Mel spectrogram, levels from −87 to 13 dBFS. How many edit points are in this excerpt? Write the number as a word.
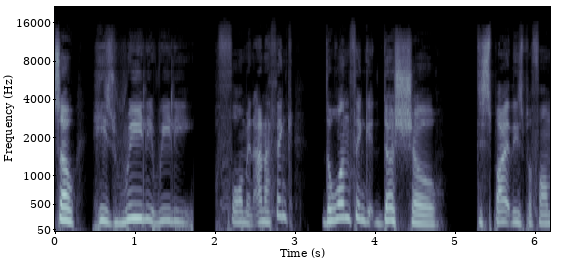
zero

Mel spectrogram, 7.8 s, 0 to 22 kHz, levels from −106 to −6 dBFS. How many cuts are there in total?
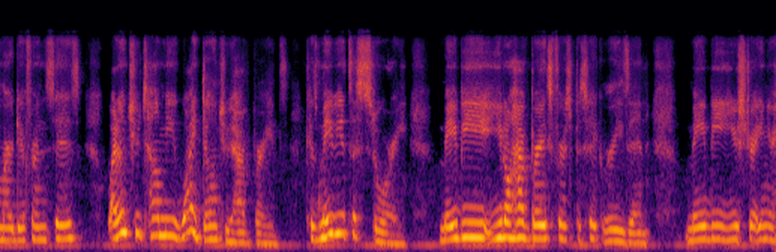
zero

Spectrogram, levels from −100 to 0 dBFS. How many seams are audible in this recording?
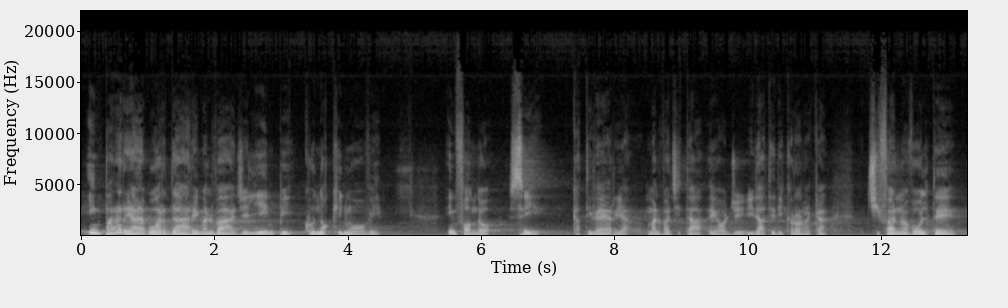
zero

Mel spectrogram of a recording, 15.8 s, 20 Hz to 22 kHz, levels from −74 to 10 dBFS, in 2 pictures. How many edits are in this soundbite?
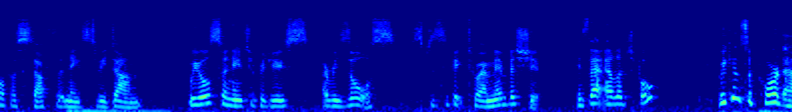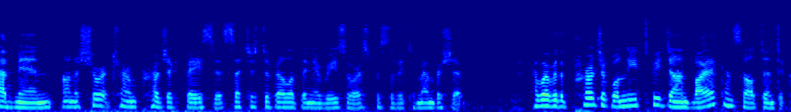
two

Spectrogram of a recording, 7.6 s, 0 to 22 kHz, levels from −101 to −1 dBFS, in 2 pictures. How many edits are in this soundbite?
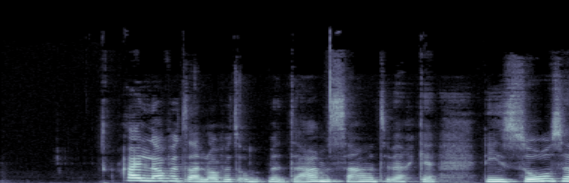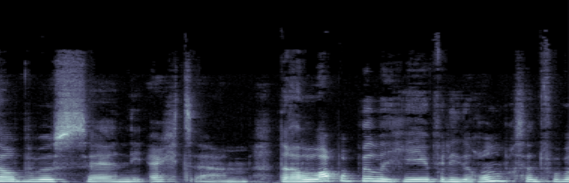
one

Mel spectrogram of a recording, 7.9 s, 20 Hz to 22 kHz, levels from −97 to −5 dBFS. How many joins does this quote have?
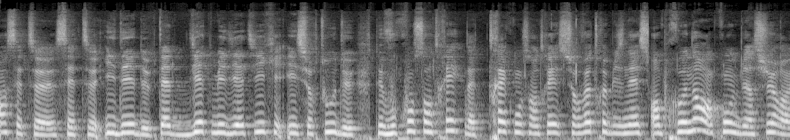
two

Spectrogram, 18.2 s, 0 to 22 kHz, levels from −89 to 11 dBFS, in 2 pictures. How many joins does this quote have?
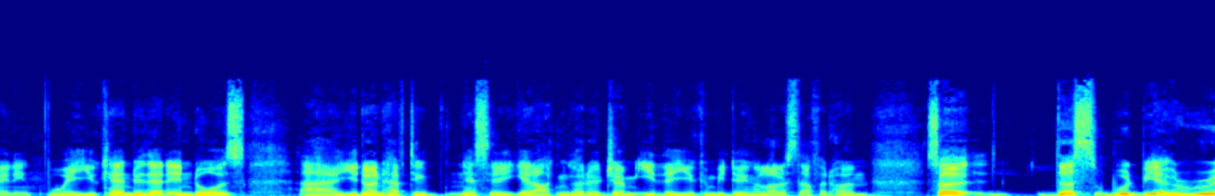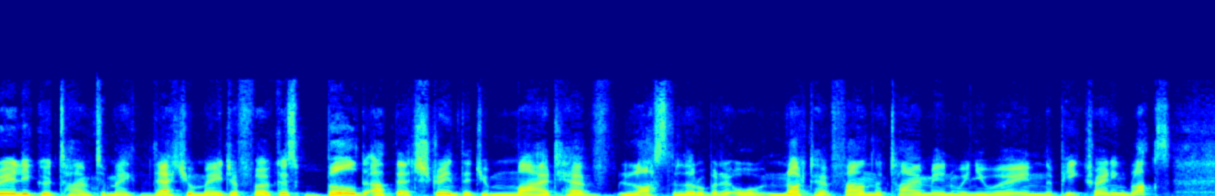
zero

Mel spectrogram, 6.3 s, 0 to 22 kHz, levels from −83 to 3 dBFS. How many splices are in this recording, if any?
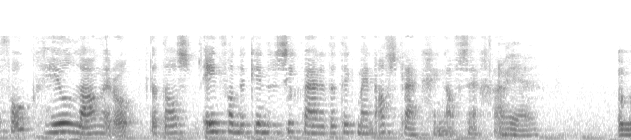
zero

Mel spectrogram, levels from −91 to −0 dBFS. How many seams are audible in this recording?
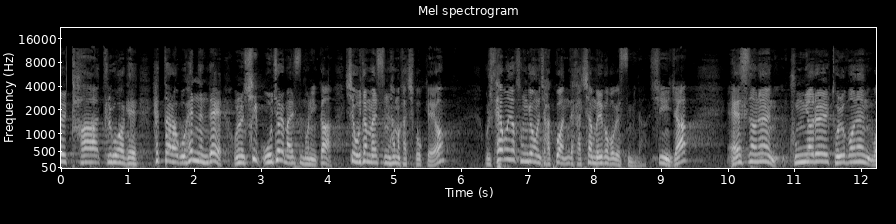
zero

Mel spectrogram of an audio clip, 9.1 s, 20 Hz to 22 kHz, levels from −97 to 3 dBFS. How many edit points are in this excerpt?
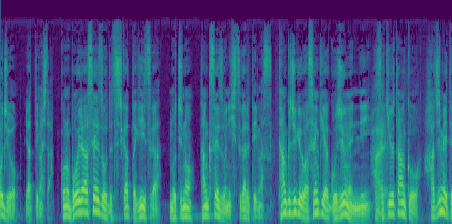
zero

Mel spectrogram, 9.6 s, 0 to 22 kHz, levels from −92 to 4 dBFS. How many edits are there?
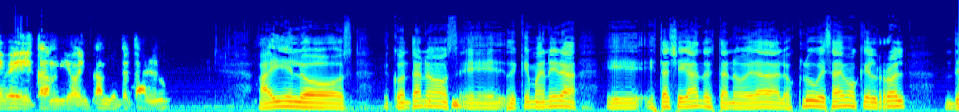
one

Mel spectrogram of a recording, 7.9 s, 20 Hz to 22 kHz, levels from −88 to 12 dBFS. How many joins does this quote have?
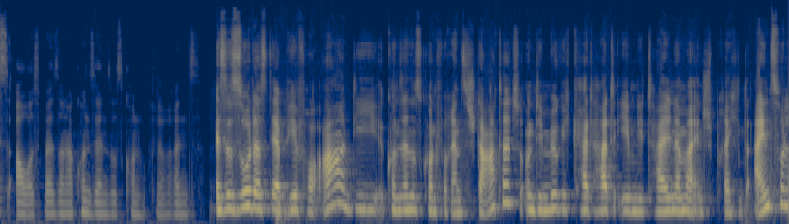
one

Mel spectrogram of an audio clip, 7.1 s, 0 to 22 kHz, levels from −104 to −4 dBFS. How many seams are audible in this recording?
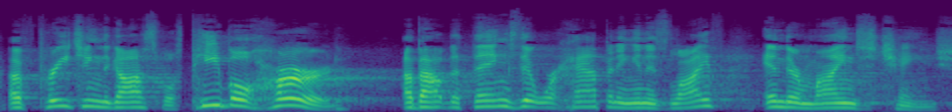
one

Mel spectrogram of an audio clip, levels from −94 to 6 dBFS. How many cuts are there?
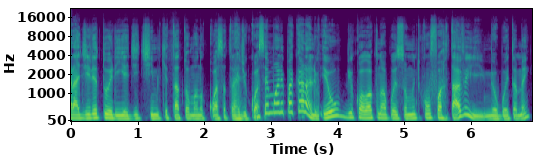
one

